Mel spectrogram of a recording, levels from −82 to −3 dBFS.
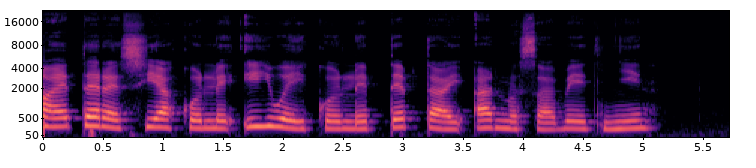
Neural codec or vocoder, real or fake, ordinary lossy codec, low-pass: none; real; none; none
